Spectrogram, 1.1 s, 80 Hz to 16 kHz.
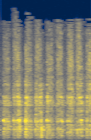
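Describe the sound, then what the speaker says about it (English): Sanding a plastic 1/32 Trumpeter Swordfish aircraft model kit, a steady run of quick rasping back-and-forth strokes about eight per second, close and fairly quiet with no talk. "finish sanding up those points in here"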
